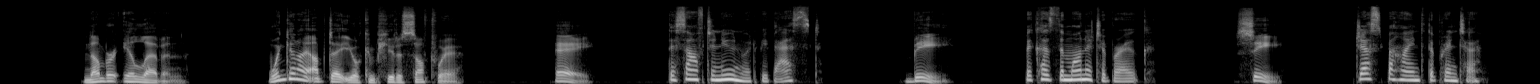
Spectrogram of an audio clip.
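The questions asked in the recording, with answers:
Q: When can I update your computer software?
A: A: This afternoon would be best.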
